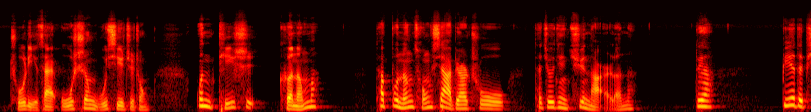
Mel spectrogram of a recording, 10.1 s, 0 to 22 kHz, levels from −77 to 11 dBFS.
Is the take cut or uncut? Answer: uncut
